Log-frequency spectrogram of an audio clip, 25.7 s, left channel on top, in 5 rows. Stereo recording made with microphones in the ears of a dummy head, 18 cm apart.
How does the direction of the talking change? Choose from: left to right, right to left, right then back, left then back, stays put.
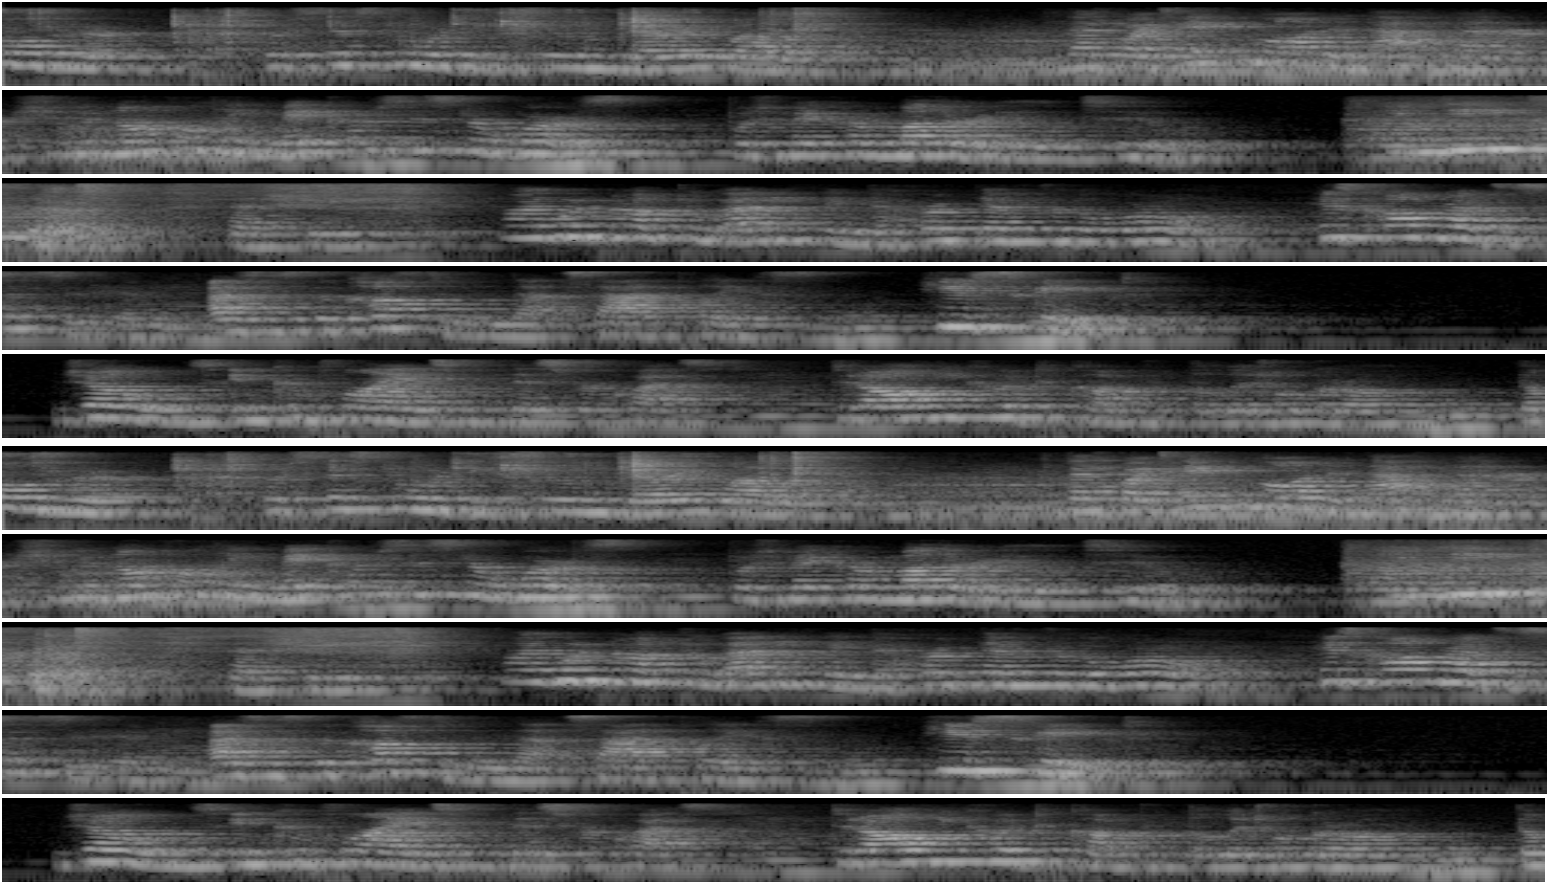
left then back.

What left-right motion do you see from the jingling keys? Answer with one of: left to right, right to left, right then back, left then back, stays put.
right then back.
